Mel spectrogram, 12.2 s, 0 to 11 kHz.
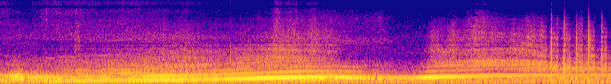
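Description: An off-road 4x4's engine revving under load, its pitch climbing slowly for several seconds, dropping back, then rising again and holding steady. A quick series of sharp clicks comes in near the end.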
